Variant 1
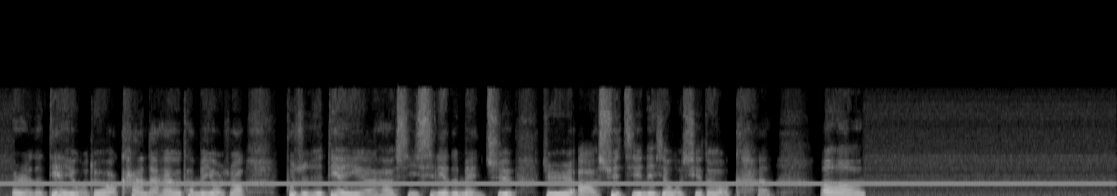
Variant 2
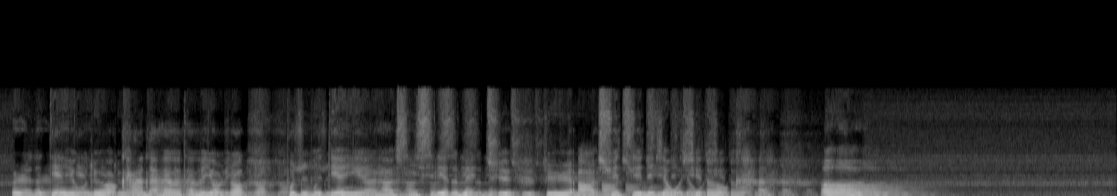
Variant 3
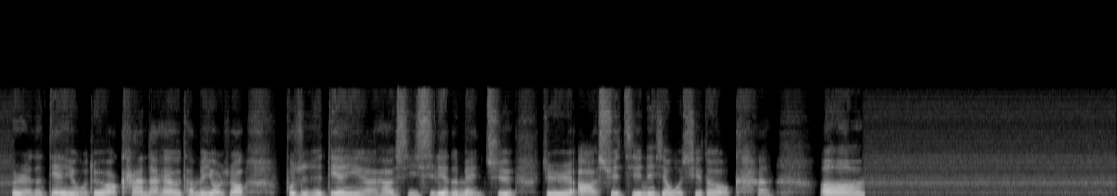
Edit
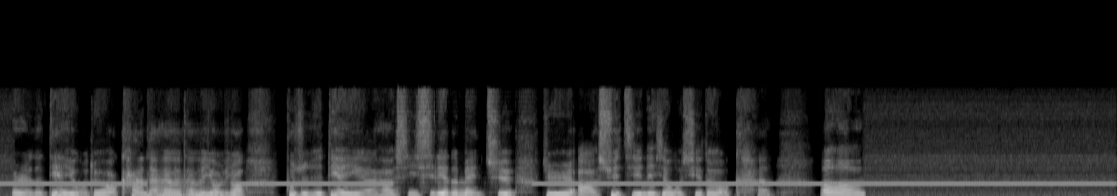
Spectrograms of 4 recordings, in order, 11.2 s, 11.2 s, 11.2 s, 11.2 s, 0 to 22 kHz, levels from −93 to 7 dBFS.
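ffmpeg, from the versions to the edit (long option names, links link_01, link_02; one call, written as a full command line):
ffmpeg -i take0.wav -i take1.wav -i take2.wav -filter_complex "[0:a]asplit=3[link_01][link_02][link_03];[link_01]atrim=end=1.472[link_04];[1:a]atrim=start=1.468:end=2.362[link_05];[link_02]atrim=start=2.358:end=3.932[link_06];[2:a]atrim=start=3.928:end=5.322[link_07];[link_03]atrim=start=5.318[link_08];[link_04][link_05]acrossfade=duration=0.004:curve1=hsin:curve2=hsin[link_09];[link_09][link_06]acrossfade=duration=0.004:curve1=hsin:curve2=hsin[link_10];[link_10][link_07]acrossfade=duration=0.004:curve1=hsin:curve2=hsin[link_11];[link_11][link_08]acrossfade=duration=0.004:curve1=hsin:curve2=hsin" out.wav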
